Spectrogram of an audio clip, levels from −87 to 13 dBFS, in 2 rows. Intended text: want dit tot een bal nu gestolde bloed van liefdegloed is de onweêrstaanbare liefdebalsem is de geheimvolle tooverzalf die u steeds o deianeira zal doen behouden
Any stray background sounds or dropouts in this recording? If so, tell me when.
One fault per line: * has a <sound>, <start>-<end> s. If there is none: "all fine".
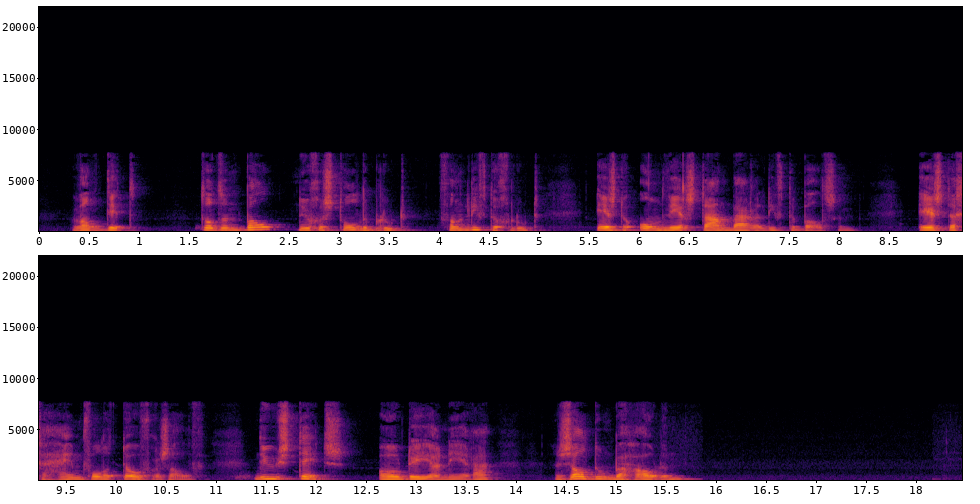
all fine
